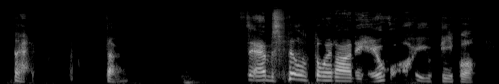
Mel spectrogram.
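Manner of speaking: authoritative man yelling. Voicing the village's man in charge, confronting strangers: man in charge yelling. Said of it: "and he yells, he goes".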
